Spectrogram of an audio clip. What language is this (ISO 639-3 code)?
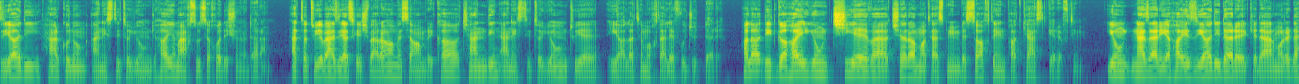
fas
